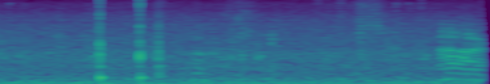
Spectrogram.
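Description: Quiet outdoor background with a steady low rumble and a few sharp clicks, loudest about half a second in and again a quarter-second later.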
